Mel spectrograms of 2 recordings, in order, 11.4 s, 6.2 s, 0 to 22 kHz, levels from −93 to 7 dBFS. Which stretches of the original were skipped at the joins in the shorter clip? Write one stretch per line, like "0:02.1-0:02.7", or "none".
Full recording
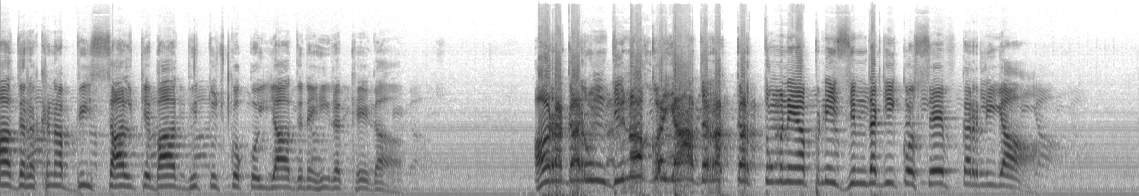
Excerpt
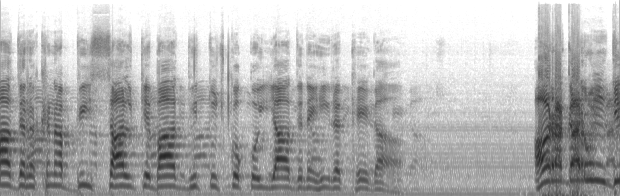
none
